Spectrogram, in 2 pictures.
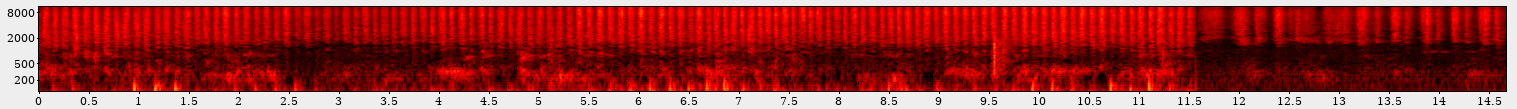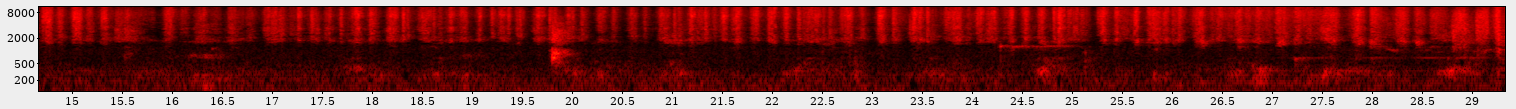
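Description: Hands massaging an oiled scalp: for about the first twelve seconds a fast, loud, continuous rubbing of a palm back and forth over the hair, then it changes abruptly to quieter scratchy rubbing as the fingertips knead through the oily hair.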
